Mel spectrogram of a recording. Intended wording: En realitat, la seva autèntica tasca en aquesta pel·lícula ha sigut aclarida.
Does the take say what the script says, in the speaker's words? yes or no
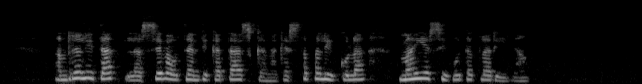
no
